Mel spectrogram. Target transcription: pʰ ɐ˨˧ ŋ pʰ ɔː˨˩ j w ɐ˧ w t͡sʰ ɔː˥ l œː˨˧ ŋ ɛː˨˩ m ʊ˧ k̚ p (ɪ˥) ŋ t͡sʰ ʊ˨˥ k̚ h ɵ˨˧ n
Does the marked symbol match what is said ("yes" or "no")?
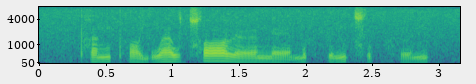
no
